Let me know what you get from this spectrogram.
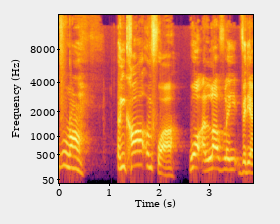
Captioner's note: speaking foreign language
